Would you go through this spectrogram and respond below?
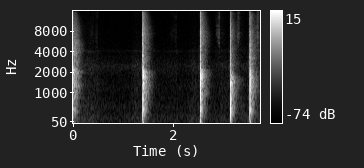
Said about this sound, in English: Slow clap to the guest or to the cameos, and to like Tim Roth was fantastic.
